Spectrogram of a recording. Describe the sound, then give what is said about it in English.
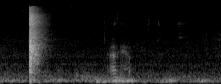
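A single sharp hand clap, made as a marker for editing a recording, rings out, loud and crisp with a quick decay, followed by quiet background murmur and faint voices. “No, I clap so when so I'm you editing.”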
